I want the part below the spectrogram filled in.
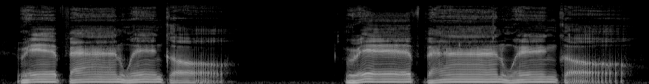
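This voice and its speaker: A man puts on a character voice at medium pitch, talking very slowly with fairly even intonation. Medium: read story. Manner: calling out, drawn-out.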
